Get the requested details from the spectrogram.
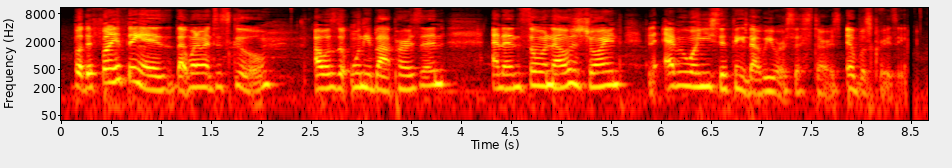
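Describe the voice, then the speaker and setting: A woman at medium pitch, talking at a very fast pace with big swings in loudness, over noticeable background noise. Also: ordinary pitch variation. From Scotland, Edinburgh (arrived 1998). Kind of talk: casual testimony.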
